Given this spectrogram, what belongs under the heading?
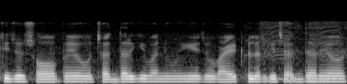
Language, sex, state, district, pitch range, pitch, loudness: Hindi, male, Uttar Pradesh, Deoria, 125-130 Hz, 130 Hz, -14 LUFS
